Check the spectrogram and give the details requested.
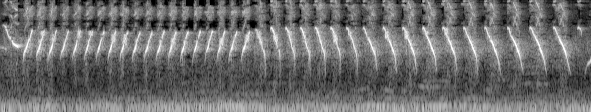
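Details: Young-canary training master song from a canary: long runs of quick repeated whistled notes, steady at first then slowing into broader downslurred sweeps, bright and high throughout.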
